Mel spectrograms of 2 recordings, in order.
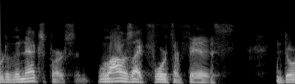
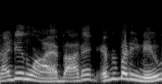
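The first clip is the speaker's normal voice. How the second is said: high-pitched self-defence; acted-out defensive protest; retold protest; 8 semitones higher, much faster than usual. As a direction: plead your innocence, voice climbing high. Defends himself in retold quarrel.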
